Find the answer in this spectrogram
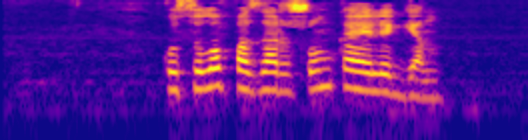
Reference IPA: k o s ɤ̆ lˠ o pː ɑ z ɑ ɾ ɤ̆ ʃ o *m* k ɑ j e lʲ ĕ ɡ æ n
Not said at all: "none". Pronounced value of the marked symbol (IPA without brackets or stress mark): m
